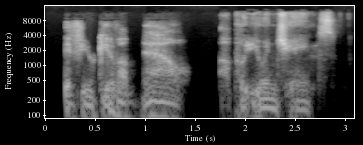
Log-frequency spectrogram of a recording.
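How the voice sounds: Putting on a character voice, a man growls out a raspy, menacing line at a very deep, low pitch and a moderate pace.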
